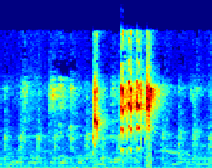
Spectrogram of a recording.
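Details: Yuhina from Kalimantan in lively song: a short, faint, very high chirp near the one-second mark, then a dense burst of rapid high twittering notes lasting about a third of a second, over quiet background hiss.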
